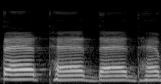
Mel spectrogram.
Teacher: जब हम त थ द ध बोलते हैं तो हमारी जीभ है वो दांतों को टच करती है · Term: दंत्य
